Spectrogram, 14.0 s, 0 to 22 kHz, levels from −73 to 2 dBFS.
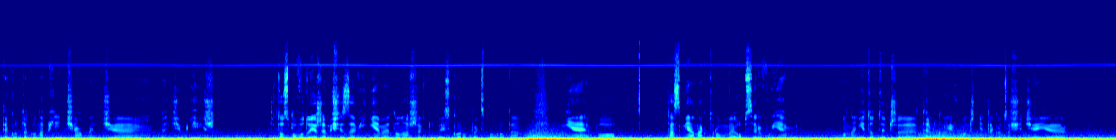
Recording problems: wind noise on the microphone; heavy; 3 dB above the speech
high-pitched whine; faint; throughout; 11.5 kHz, 25 dB below the speech

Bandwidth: 15.5 kHz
